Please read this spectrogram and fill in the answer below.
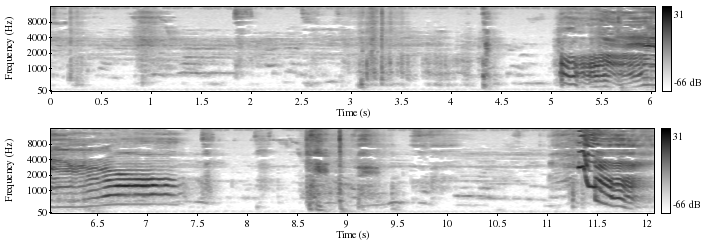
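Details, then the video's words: Pinscher named Teco crying loudly in pain while giving birth indoors; long wavering wailing cries with rich harmonics, rising and falling, in bursts separated by quieter whimpers and faint background sounds. "A riqueza sentindo dor chorando alto começou ganhar filhote a parto de cachorro"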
